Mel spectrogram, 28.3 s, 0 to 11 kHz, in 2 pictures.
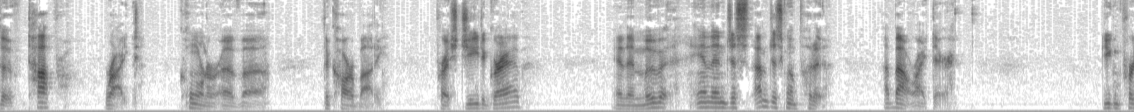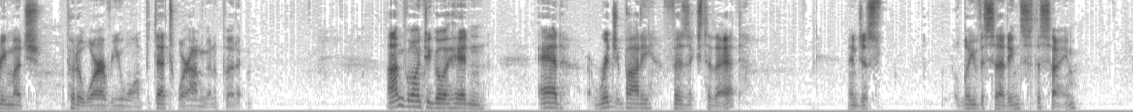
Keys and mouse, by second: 5.7 g, 12.2-13.9 drag, 22.0-23.9 drag.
